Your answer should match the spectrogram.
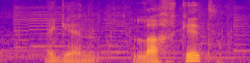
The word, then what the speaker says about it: Lachkid: actually pronounce it well it is a dutch name and dutch is actually a very difficult language to learn the way that i pronounce my name is lachit and i chose for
